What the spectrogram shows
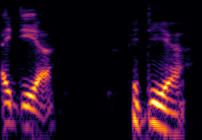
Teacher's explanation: make sure you don't have an R sound at the end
